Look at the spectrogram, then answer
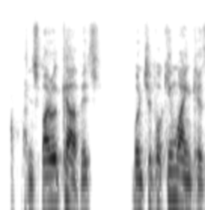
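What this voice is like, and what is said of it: Imitated Welsh accent. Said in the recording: “in this, you know, beautiful Welsh accent”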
